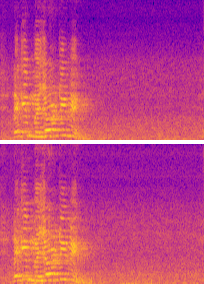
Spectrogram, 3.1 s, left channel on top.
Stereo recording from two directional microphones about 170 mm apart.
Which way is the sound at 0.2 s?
35° left (ahead or behind).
